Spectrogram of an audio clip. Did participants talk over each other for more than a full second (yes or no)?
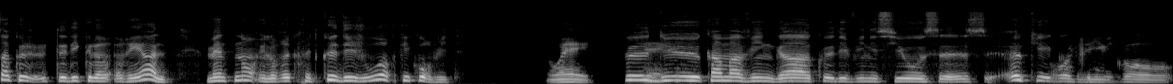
no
